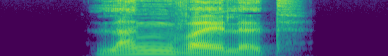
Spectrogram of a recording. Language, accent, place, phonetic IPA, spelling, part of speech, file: German, Germany, Berlin, [ˈlaŋˌvaɪ̯lət], langweilet, verb, De-langweilet.ogg
- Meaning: second-person plural subjunctive I of langweilen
